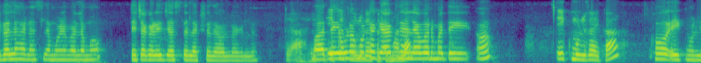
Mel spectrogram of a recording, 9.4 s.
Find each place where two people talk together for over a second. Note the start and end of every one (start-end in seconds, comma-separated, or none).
3.8-5.5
